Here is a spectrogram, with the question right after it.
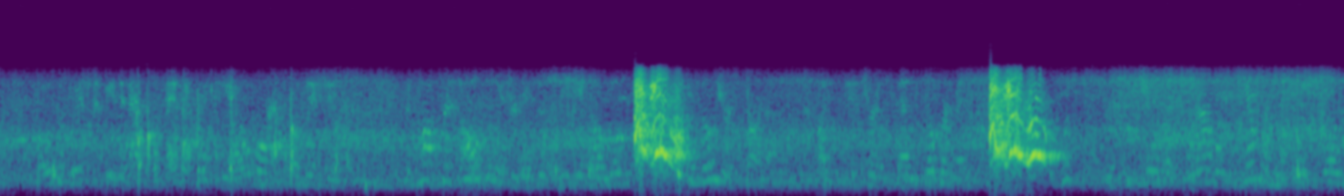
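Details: A black phase wolf hybrid, mad at a large Saint Bernard that stole its bone, lets out two short, harsh, wavering cries about three and a half seconds apart amid steady low background voices and movement.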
